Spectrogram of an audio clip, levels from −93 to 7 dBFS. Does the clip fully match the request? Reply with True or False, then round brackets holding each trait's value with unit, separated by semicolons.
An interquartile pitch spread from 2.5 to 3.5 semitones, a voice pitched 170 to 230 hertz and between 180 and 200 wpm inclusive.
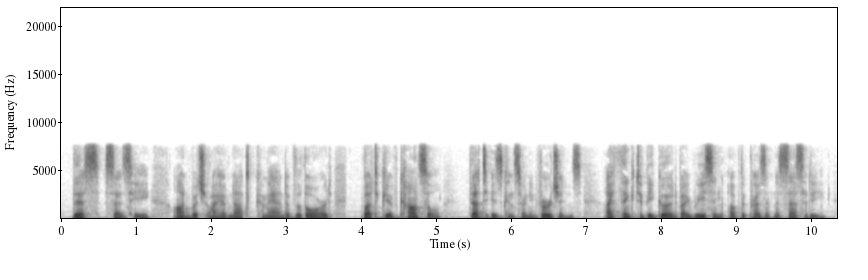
False (3.1 semitones; 115 Hz; 185 wpm)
